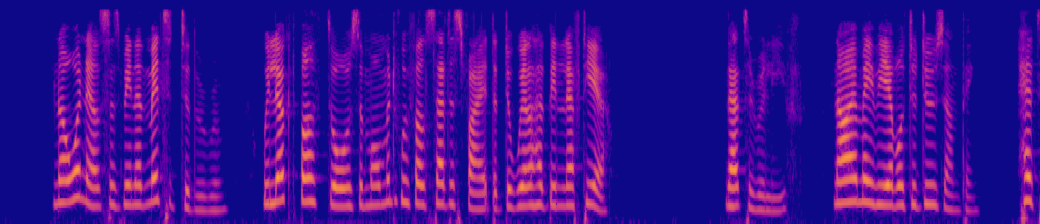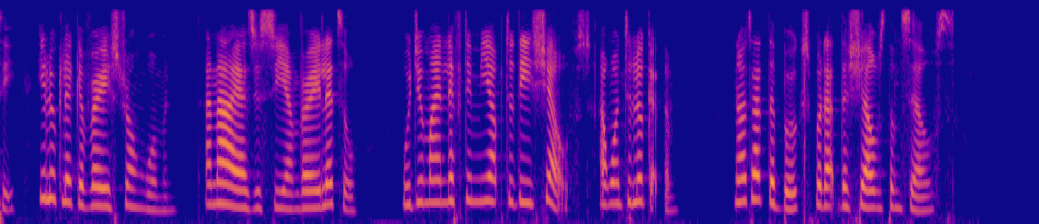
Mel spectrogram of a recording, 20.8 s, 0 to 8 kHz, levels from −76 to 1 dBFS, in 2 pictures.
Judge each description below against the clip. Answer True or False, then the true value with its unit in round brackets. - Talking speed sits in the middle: False (220 wpm)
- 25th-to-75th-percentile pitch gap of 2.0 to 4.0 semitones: False (4.7 semitones)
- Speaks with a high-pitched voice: True (260 Hz)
